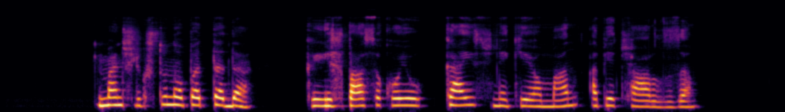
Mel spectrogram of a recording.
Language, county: Lithuanian, Vilnius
